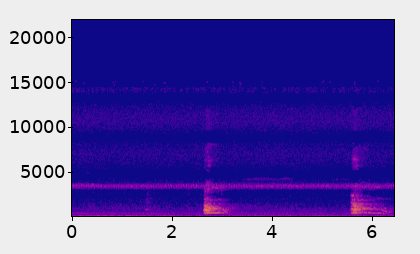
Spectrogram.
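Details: A Siberian Husky howls in the small hours, 1:49 am on 30 May 2021. Two brief, loud, falling yowls arrive three seconds apart amid a low background hum and a steady thin electronic whine.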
